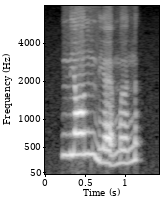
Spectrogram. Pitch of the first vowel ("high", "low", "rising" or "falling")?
high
